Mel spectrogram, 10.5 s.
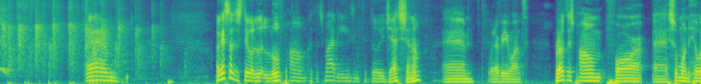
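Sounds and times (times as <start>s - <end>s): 
audience applause: 0.0s - 2.9s
speech: 1.3s - 2.0s, 3.2s - 10.5s.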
